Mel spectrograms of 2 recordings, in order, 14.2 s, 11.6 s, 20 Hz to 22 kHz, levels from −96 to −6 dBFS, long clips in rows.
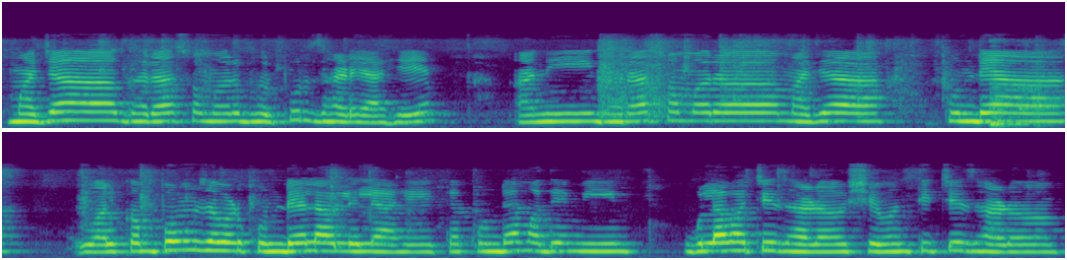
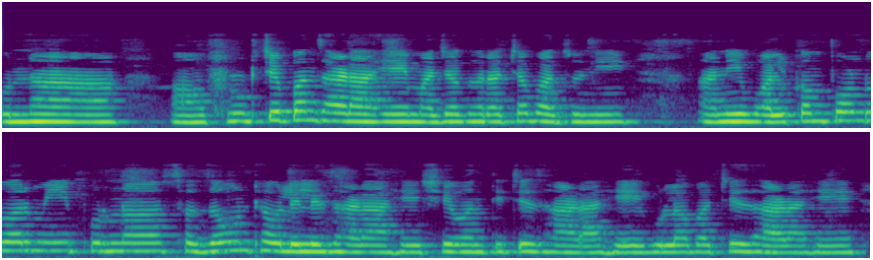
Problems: constant background noise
